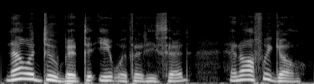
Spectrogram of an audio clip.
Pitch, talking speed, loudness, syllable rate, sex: 175 Hz, 265 wpm, -16 LUFS, 5.4 syllables/s, male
